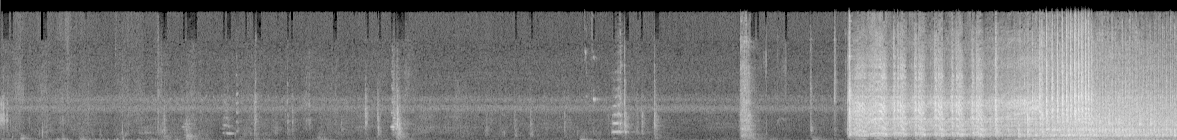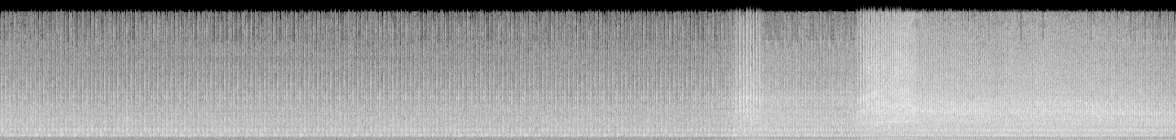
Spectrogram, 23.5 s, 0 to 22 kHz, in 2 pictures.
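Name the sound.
Ford 1710 compact diesel 4x4 tractor starting and idling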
